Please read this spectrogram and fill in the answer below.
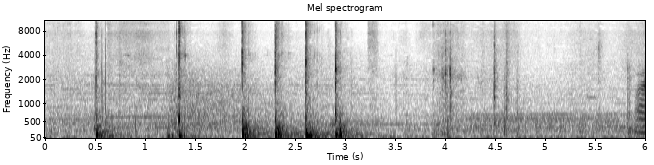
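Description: Irregular knocks and bumps, about eight in all and bunched about two to three seconds in, over a steady hum inside a stainless-steel lift car.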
